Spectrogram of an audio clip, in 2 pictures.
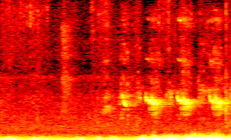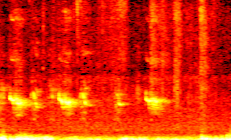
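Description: A bird calling in a quick series of short high chirps, about two a second, for several seconds, over a low rumble.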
